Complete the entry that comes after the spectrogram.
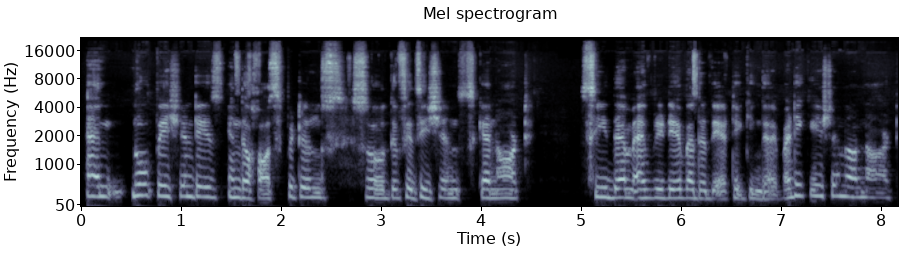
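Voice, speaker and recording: A woman's voice: medium pitch, steady tone, moderate pace, creaky, a little mellow, no echo, low-quality recording. A woman researcher being interviewed, explaining carefully and often adding "I will say". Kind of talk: conversational expert interview.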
